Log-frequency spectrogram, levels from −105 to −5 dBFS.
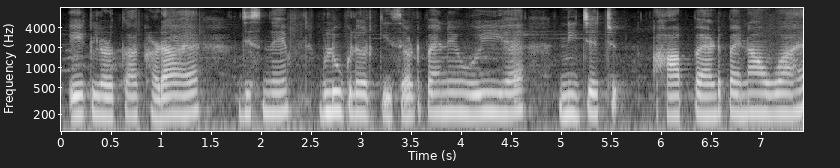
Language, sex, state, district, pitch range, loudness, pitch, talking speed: Maithili, female, Bihar, Supaul, 195-210 Hz, -23 LUFS, 205 Hz, 155 wpm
